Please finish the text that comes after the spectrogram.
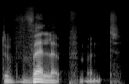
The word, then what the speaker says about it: development: So if I say the word, for example, development, obviously it has the stress on the second syllable, development.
